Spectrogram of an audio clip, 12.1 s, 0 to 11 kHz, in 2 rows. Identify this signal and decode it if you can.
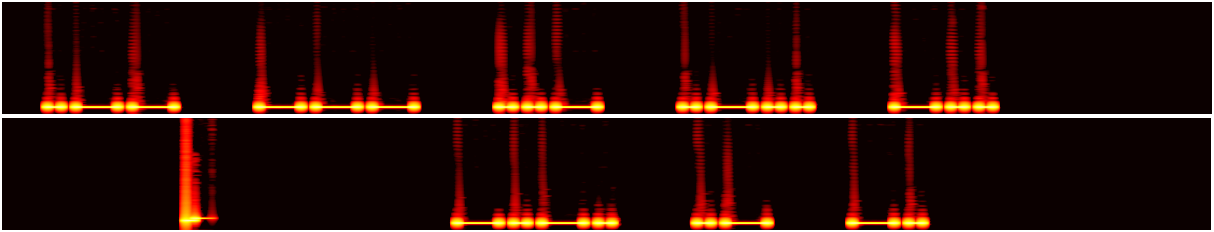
Morse code, heard as a keyed tone, about 17 wpm, spaced as for 12 wpm, 700 Hz. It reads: WOULD CAN
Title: 2x Character Spacing - Top 100 Words - 17wpm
